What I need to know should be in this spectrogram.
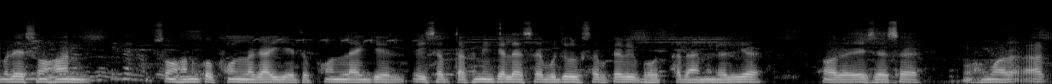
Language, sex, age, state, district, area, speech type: Maithili, male, 45-60, Bihar, Araria, rural, spontaneous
